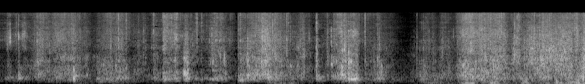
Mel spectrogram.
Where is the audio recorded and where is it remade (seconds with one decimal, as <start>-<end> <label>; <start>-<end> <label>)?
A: 0.0-1.3 remade; 1.3-2.2 recorded; 2.2-4.9 remade; 4.9-5.9 recorded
